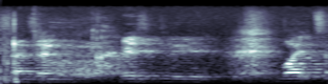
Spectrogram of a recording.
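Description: Faint, distant speech: a student asking a question from the audience, far from the microphone.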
